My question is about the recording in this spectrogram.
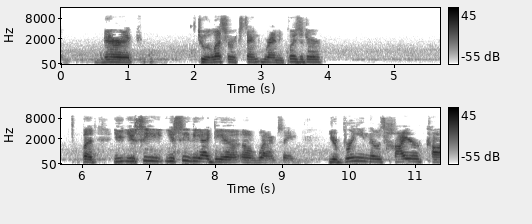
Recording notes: Thoughts from the car.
